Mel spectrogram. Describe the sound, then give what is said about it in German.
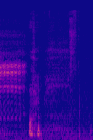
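A single short, fairly quiet sheep bleat, framed by a faint high-pitched tone just before it and a brief high chirp shortly after, with no talking, as the sheep is being pushed into water. “Ich wollte gerade das Schaf ins Wasser schubsen.”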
